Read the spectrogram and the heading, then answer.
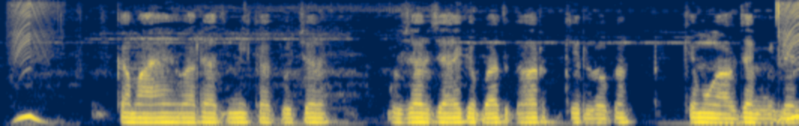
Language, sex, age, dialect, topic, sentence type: Bhojpuri, male, 18-24, Western, banking, statement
